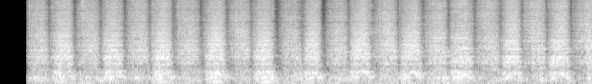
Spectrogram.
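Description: Bahco hand saw cutting through a wooden board in steady back-and-forth strokes, about two loud strokes a second, starting a moment in.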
